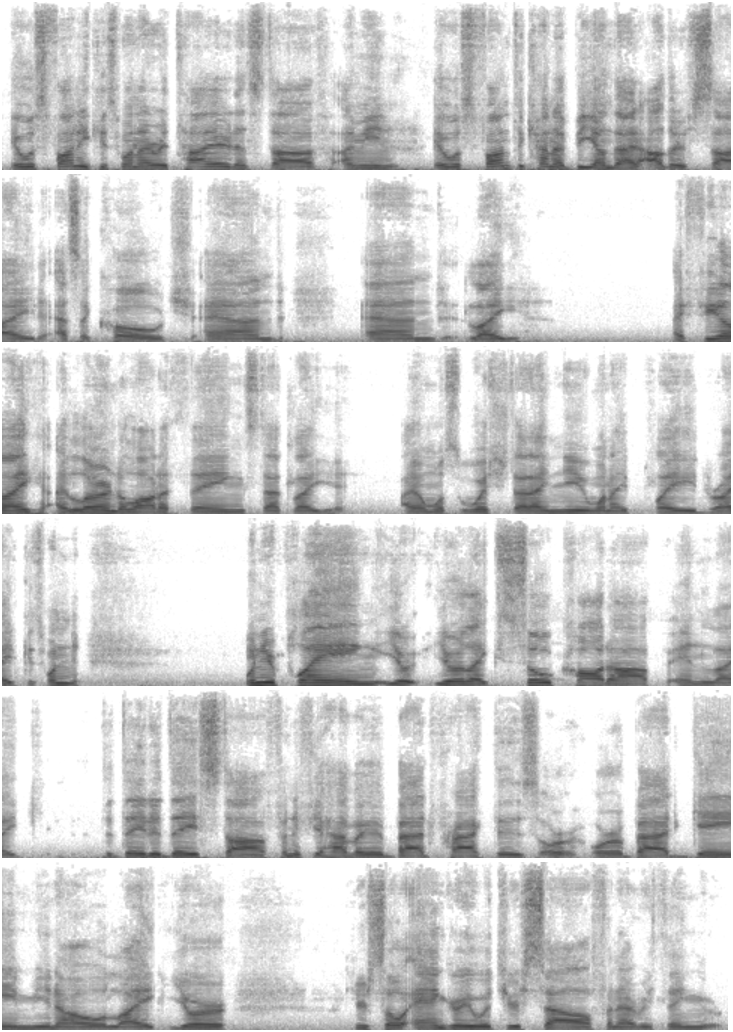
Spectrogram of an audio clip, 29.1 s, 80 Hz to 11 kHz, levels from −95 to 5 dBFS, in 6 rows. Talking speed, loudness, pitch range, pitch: 180 wpm, -29 LUFS, 115-140 Hz, 125 Hz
